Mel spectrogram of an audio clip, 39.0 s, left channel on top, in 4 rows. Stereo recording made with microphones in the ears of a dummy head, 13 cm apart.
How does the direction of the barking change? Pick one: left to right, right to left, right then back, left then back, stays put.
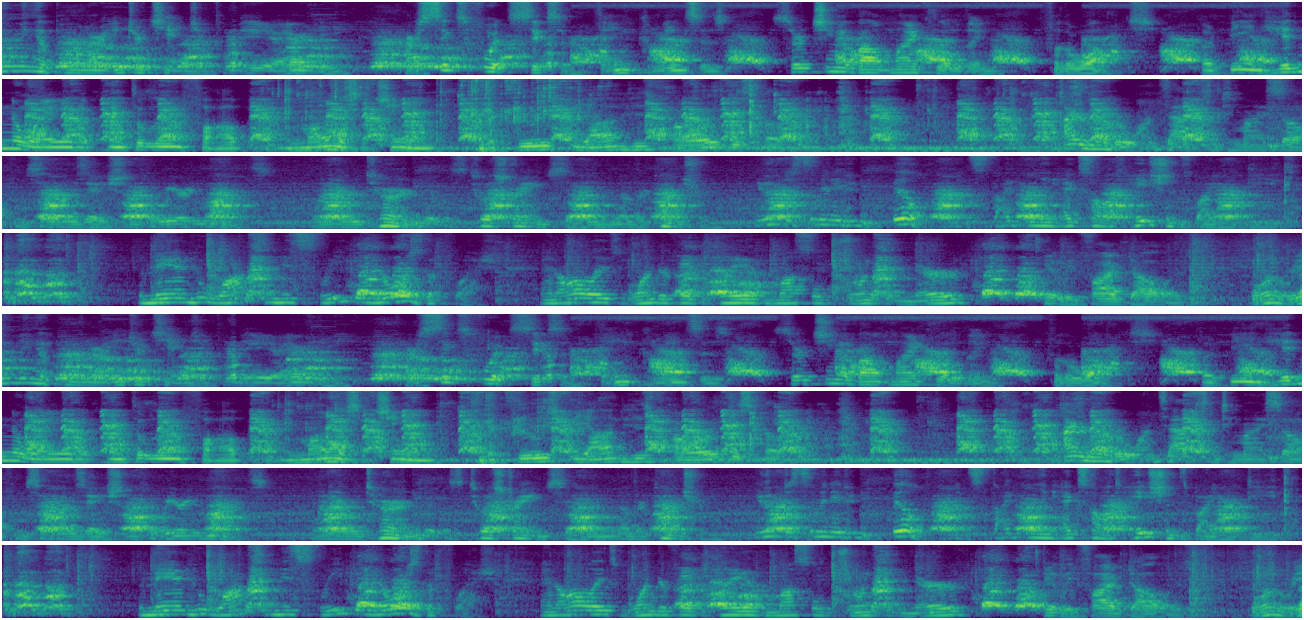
stays put.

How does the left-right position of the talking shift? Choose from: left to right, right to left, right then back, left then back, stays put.
left to right.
